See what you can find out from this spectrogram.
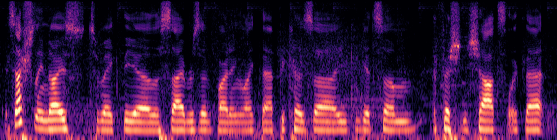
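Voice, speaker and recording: A man with a slightly raspy voice from being a bit sick, giving easygoing, rambling voice-over commentary on his own game run and laughing at his own mistakes. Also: a little high, monotone, a little fast, faint music behind. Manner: easygoing, rambling, self-mocking with chuckles. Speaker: gameplay commentator.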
